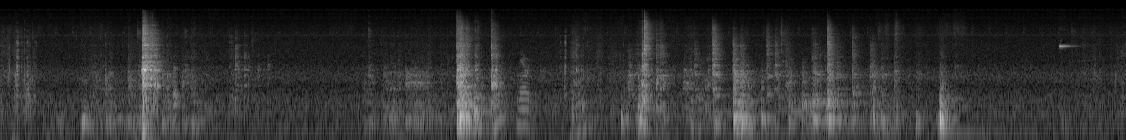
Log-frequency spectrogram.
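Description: Irregular metal knocks and clanks from a steel mailbox mounting arm and its brackets being handled and repositioned. There are half a dozen sharp, loud hits spread through, with softer rattles between.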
